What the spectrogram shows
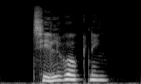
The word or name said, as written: tilhugning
